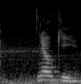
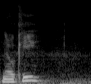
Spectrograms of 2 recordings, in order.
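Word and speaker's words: gnocchi: outside how do you g-n-o-c no h i Noki Noki thank you I saw the soul leave his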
